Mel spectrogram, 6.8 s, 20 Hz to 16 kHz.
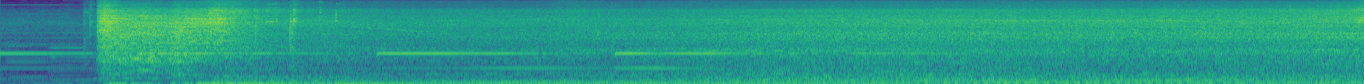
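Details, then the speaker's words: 1999-2008 Chevy Silverado after AC compressor belt and pulley replacement: engine cranks briefly, catches cleanly and settles into an even, steady idle with no knocks or squeals; AC compressor pulley now turning with new belt; normal start and idle. "good so far and it looks good you guys can see right through there the AC compressor corly is now turning it was not turning before cuz it did not have a belt"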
